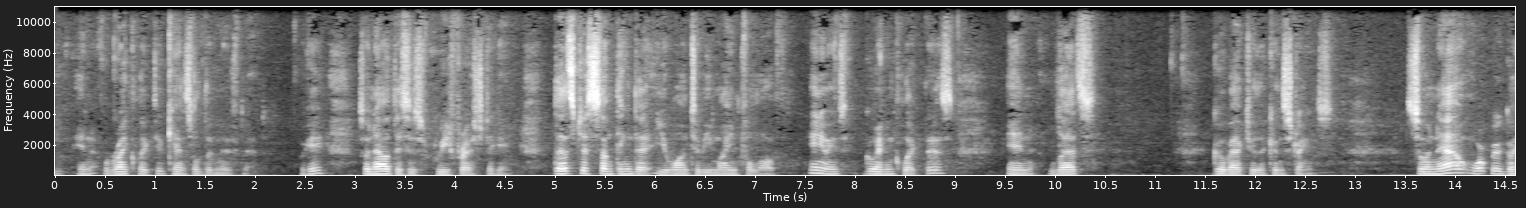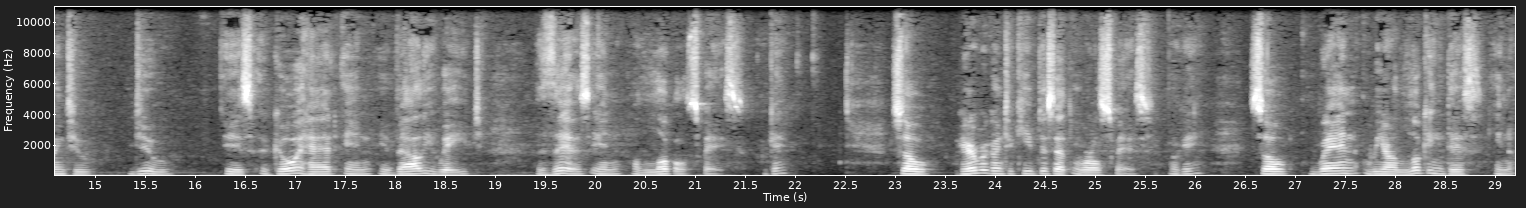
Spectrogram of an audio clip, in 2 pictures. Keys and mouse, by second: 0.5 right click, 1.5 middle click, 7.8 right click, 11.2 click, 17.4 click, 22.0 click.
